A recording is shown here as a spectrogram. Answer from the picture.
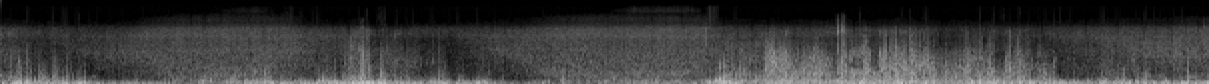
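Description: Wind buffeting the microphone of a first-person action camera in gusts, a low rumble that eases about five seconds in and comes back stronger from about seven seconds to ten and a half.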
